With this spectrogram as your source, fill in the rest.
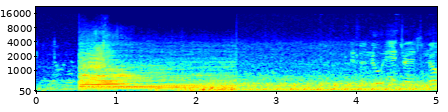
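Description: A Dodge SRT car engine turns over and revs into a loud, steady rumble, then settles to a lower idle as someone talks nearby.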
